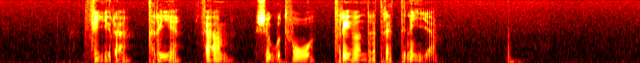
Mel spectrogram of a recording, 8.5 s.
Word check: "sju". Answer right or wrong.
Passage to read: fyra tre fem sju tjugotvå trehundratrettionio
wrong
